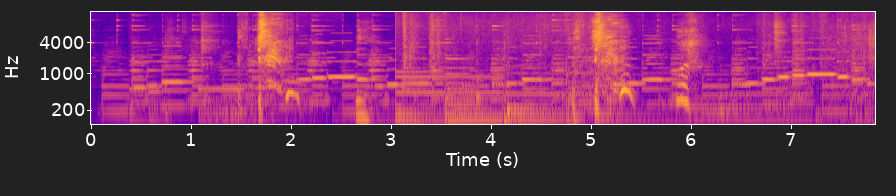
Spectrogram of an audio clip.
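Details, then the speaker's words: Two sharp, sudden adult sneezes over steady background music, from a streamer who jokes about being allergic and says "about to sneeze… I just sneezed"; sneeze. "Oh no, I'm about to sneeze. Excuse me. I just sneezed."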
